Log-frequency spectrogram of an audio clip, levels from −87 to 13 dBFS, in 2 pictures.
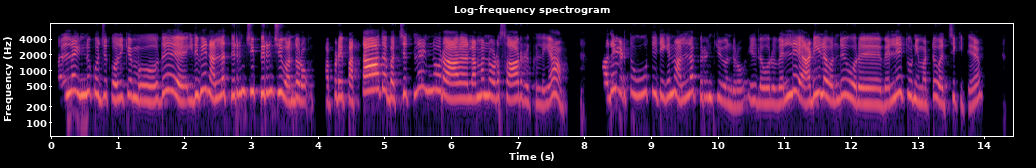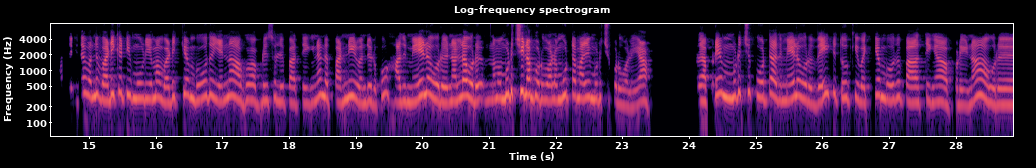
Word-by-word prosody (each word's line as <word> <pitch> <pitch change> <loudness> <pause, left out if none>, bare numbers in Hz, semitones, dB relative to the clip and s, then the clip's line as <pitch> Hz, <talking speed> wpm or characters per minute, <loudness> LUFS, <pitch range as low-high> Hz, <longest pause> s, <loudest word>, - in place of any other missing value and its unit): நல்லா 360 +9 +1
இன்னும் 360 +2 +1
கொஞ்சம் 330 -1 -3
கொதிக்கும்போது 275 +1 -1 0.4
இதுவே 345 +8 +2
நல்லா 310 +5 +3
பிரிஞ்சி 385 +3 0
பிரிஞ்சு 385 +1 +2
வந்துரும். 255 -1 -2 0.3
அப்டி 310 +5 -1
பத்தாத 405 - +9
பட்சத்தில 355 +9 -2
இன்னொரு 410 -4 0
1/2 280 - +6 0.2
லெமன்னோட 315 0 0
சாறு 285 +3 +4
இருக்கு 240 -1 -10
இல்லையா 245 +12 0 0.7
அத 285 - -2
எடுத்து 360 +1 -4
ஊத்திட்டீங்கன்னா 360 -2 -2
நல்லா 305 +7 -2
பிரிஞ்சு 305 0 -5
வந்துரூம் 210 -2 -9
இதில 245 -3 -6
ஒரு 235 - -5
வெள்ளை 335 +10 +1 0.2
அடியில 345 +7 +3
வந்து 270 +5 -5 0.2
ஒரு 240 -2 0 0.4
வெள்ளை 290 +10 0
துணி 305 -4 -2
மட்டும் 265 +6 -5
வச்சுக்கிட்டு. 225 -3 -7 0.8
அந்த - - -22
இத 360 - -4
வந்து 320 +2 +1
வடிக்கட்டி 345 +4 +2
மூலியமா 290 +1 -1
வடிக்கம்போது 300 +2 -2 0.2
என்ன 290 +4 -3
ஆகும் 270 +1 -4
அப்டின்னு 255 +2 -7
சொல்லி 250 -3 -5
பார்த்தீங்கன்னா, 235 +5 -5
அந்த 300 - 0
பன்னீர் 275 +2 +1
வந்து 245 +2 -3
இருக்கும் 330 - -8
அது 250 - -4
மேல 320 +7 +7 0.2
ஒரு 250 -2 +1
நல்ல 295 +5 +2
ஒரு 260 -1 +1 0.2
நம்ம 290 +1 -3
முடிச்சலாம் 360 -2 +5
போடுவோம்ல்ல 270 -2 -2
மூட்ட 330 -1 -1
மாரி 290 +1 +3
முடிச்சு 280 0 -7
போடுவோம் 220 -4 -7
இல்லையா, 240 +6 -1 0.8
அத 255 - -3
அப்டியே 335 +8 0 0.2
முடிச்சு 370 +4 -3
போட்டு 305 +1 -2
அது 260 - -5
மேல 315 +3 +2
ஒரு 245 -3 -3
வெய்ட் 360 +6 +1
தூக்கி 295 0 -5
வைக்கும்போது 275 +2 -4 0.2
பார்த்தீங்க 240 +1 -1 0.2
அப்டின்னா 225 +4 -5 0.2
ஒரு 225 0 -2
290 Hz, 155 wpm, -23 LUFS, 255-340 Hz, 0.8 s, பத்தாத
